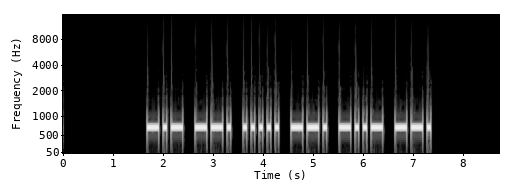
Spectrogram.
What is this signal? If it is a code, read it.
Morse code, heard as a keyed tone, about 15 wpm, 700 Hz. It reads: KG5GXG
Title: USA Call Signs - 6 Characters - Repeated 2x - 15wpm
